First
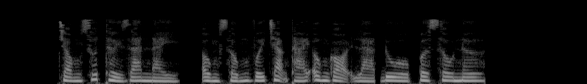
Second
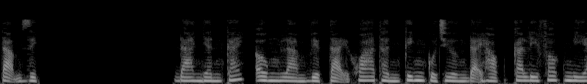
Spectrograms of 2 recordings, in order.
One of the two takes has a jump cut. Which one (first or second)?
second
